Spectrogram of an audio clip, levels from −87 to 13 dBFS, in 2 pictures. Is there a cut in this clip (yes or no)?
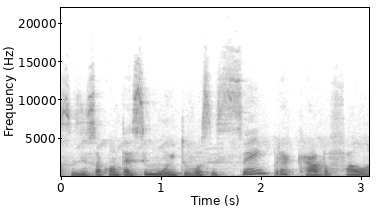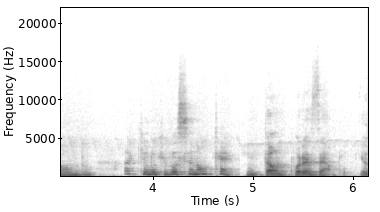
no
